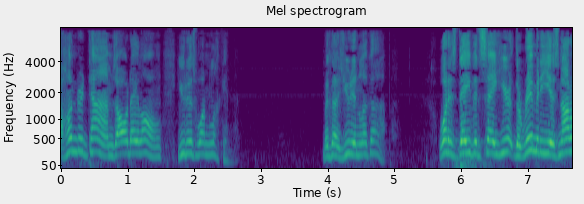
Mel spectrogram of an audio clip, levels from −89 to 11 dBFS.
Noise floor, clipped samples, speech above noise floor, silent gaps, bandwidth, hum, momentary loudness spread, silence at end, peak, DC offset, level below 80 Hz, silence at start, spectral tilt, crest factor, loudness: -76 dBFS; under 0.1%; 50 dB; none; 8 kHz; none; 14 LU; 0 s; -8 dBFS; under 0.1%; -60 dBFS; 0 s; -3 dB/octave; 20 dB; -26 LUFS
